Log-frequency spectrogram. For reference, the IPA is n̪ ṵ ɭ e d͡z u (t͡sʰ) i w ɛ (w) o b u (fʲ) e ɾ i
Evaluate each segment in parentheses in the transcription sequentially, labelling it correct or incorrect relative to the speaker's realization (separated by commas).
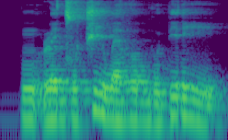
incorrect, incorrect, incorrect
